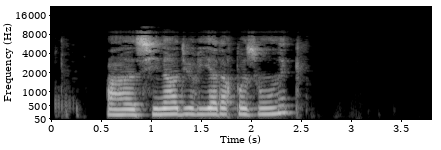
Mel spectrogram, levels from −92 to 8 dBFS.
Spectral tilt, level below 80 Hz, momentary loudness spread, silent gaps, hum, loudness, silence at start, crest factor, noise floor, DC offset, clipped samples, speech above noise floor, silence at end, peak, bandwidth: -3 dB/octave; -70 dBFS; 12 LU; none; none; -19 LUFS; 0.55 s; 20 dB; under -90 dBFS; under 0.1%; under 0.1%; over 71 dB; 1.35 s; -2 dBFS; 9.4 kHz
